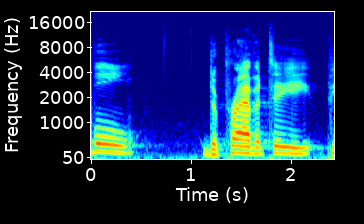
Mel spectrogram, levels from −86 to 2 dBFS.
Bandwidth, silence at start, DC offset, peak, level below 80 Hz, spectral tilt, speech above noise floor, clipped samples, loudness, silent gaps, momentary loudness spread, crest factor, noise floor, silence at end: 11.5 kHz; 0 s; under 0.1%; -4 dBFS; -52 dBFS; -7 dB/octave; 34 dB; under 0.1%; -21 LUFS; none; 15 LU; 18 dB; -55 dBFS; 0 s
